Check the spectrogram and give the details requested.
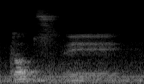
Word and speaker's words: TOTVS: de trabajo en todos de la gente se pronuncia todos entonces todos en latín y todos es una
